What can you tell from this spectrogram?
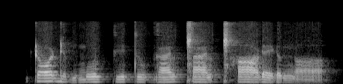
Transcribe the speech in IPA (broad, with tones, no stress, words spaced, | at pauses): ʈɔ˦ɖə˨ɡmo˦l kɪ˦tʊ˦ɡa˦l ǁa˦lǁʰɑ˦ ɽɛ˦ɽə˦ŋɑ˨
